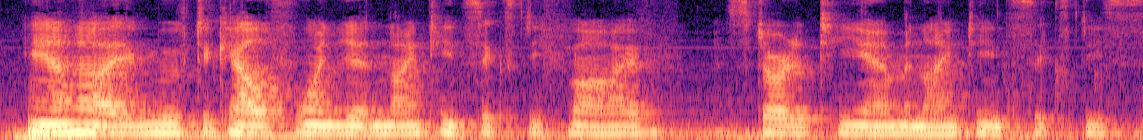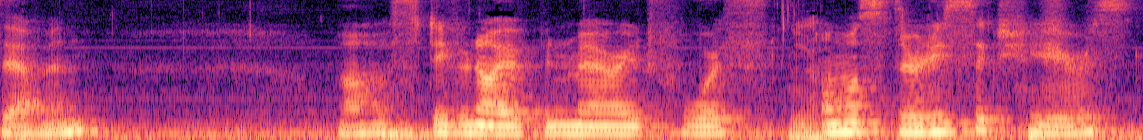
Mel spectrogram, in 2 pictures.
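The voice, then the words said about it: New York accent. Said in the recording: “I'm originally from New York, which you can probably tell from my accent.”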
